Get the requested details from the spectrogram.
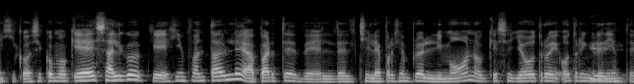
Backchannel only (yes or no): no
